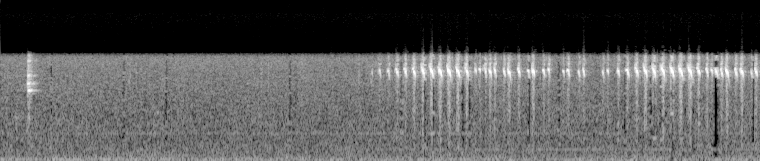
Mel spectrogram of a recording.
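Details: Emma field cricket held in captivity indoors; after roughly three and a half seconds of near quiet, quick high chirp pulses start and carry on in loud, rhythmic bursts to the end.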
